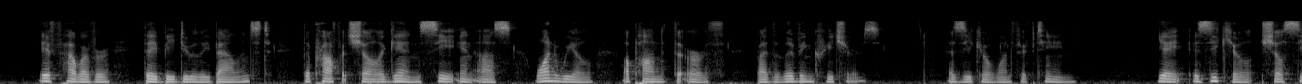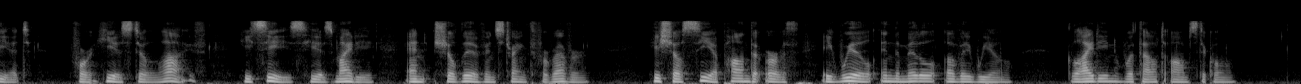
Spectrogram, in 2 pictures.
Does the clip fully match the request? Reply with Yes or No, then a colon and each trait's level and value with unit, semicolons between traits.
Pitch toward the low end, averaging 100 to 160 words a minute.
Yes: low, 120 Hz; average, 145 wpm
